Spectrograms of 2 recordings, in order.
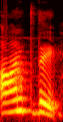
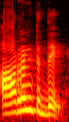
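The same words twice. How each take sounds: First: Aren't is said like the word aunt. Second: Aren't is not said like the word aunt. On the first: The speaker calls it right. "We call it aren't they. ... Auntieలో aunt ఉంటుంది కదా, just like that" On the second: The speaker calls it wrong. "Please don't say"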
